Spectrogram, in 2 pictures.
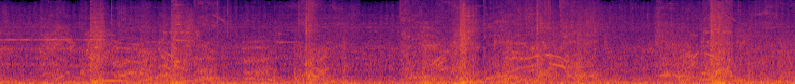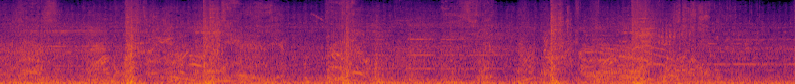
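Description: Monsters shriek and snarl close by.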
